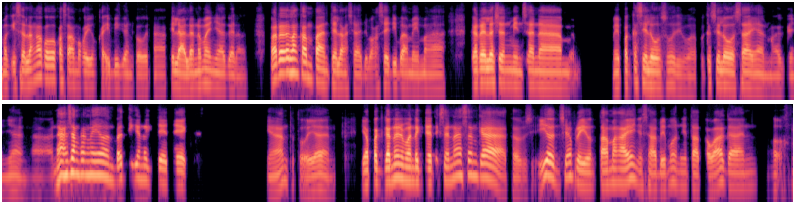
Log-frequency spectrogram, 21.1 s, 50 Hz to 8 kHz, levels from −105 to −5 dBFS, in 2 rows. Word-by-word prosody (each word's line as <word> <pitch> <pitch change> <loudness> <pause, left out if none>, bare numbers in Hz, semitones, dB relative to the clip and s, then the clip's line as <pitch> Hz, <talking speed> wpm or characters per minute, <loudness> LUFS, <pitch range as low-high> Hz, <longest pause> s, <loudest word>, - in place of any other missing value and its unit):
mag-isa 115 +3 -4
lang 130 - +1
ako 150 -3 +1
kasama 120 -5 -2
ko 115 - -3
yung - - -25
kaibigan 105 -1 -7
ko 95 0 -5
na 95 0 -11
kilala 110 -1 +1
naman 120 +1 -2
niya 105 -2 -5
gano'n. 85 -3 -8 0.3
Para 210 +1 +7
lang 215 - +6
kampante 140 -10 +3
lang 105 - -1
siya 100 -2 -8
di - - -12
ba, 95 - -10
kasi - - -3
di 110 0 -8
ba 105 - 0
may 100 -1 -9
mga 100 0 -10 0.4
karelasyon 130 0 +4
minsan 120 0 -4
na, 110 -1 +1
ma 110 - -13 0.5
may 110 - -4
pagkaseloso 120 -1 -2
di 100 -4 -11
ba, 90 -1 -14
pagkaselosa 115 -3 -1
'yan 100 -3 -6
mga 90 0 -13
ganiyan 90 +1 -12
na, 90 0 -16
"Nasaan 215 +2 +5
ka 220 - +2
ngayon 210 -5 +1
ba't 165 +2 +1
di - - -11
ka 180 - -1
nagte-text?" 145 -4 -1 1.1
'Yan - - -6
totoo - - -11
'yan, 465 - -3 0.4
kaya 130 - +3
pag 140 0 +3
gano'n 175 +4 +7
naman 155 -2 +3
nag-te-text 145 +2 0
na, 195 +2 0
"Nasaan 215 +1 -2
ka?" 180 - +4
Tapos 90 -1 -9
iyon 195 -9 +2
siyempre 180 -2 0
yung 120 -1 -2
tama 130 +4 0
nga 140 - +4
'yon 180 - -4
yung 120 - -12
sabi 115 0 -2
mo 145 - -8
yung 120 - -11
tatawagan, 115 +1 -2 0.2
oo, - - -11
120 Hz, 195 wpm, -24 LUFS, 105-150 Hz, 1.1 s, Para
